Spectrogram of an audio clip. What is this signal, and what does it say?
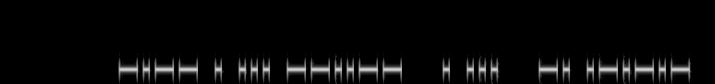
Morse code, heard as a keyed tone, about 20 wpm, 700 Hz. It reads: YES, ES N.
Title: Sentences from Top 500 Words and Abbreviations 20wpm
